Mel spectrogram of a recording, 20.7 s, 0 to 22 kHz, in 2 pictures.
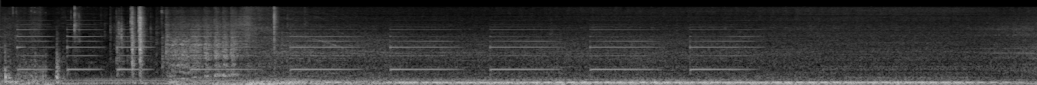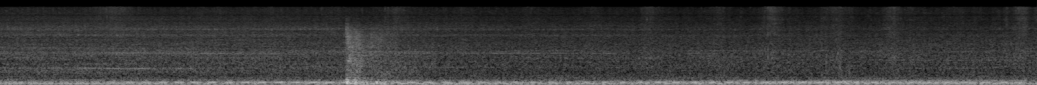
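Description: Ford E-350 box truck engine cranked and started about two seconds in, then idling steadily. A dashboard warning chime beeps at an even pace over the start and stops about seven to eight seconds in. One sharp click comes near fourteen seconds in.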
